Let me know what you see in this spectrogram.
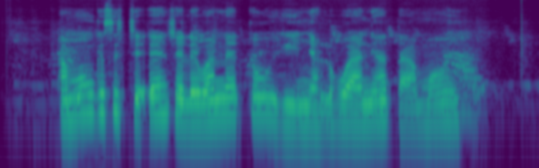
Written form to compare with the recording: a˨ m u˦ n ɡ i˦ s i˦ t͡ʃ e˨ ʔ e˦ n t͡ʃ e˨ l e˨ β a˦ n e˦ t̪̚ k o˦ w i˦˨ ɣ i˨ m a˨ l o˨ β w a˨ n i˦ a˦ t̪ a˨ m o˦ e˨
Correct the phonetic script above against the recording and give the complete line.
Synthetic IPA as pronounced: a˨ m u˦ ŋ ɡ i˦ s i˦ t͡ʃ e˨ ʔ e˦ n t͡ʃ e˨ l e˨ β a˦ n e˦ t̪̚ k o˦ w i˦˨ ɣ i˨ ɲ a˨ l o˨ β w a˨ n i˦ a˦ t̪ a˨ m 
